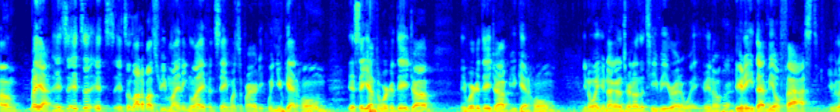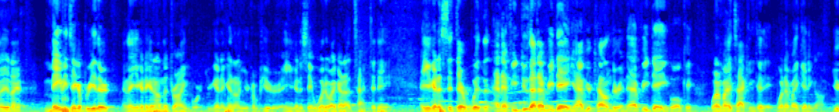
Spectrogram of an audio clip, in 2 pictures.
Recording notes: Taped live at BEYOND COMIC-CON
